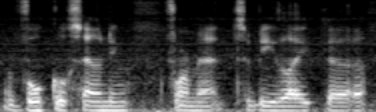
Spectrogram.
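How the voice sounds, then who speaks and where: A man narrating a casual software tutorial as a music production host, speaking haltingly as he thinks aloud. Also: on the low side, completely flat delivery, gravelly, slight background noise.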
